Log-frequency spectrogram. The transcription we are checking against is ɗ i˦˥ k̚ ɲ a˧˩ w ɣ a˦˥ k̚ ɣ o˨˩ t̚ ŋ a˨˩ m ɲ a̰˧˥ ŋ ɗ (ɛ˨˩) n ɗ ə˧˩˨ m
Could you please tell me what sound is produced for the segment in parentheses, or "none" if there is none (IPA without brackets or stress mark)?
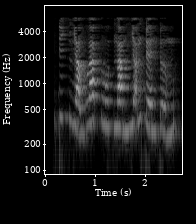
ɛ˨˩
